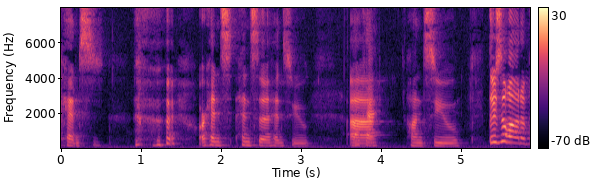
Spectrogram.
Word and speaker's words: Khonsu: So they call him Khonsu in the show. I googled it, and I think it actually is pronounced more like Hensu or it's spelled with a K.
